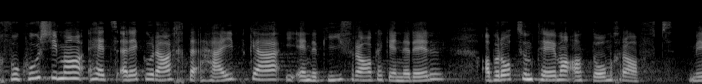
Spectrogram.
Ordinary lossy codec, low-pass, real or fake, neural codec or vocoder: none; none; real; none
